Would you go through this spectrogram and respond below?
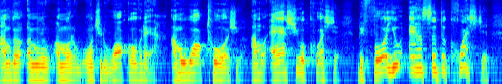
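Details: Adult male speaker; typical fluent speech.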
